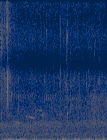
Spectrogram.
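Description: Wind buffeting the microphone on an open boat: an uneven low rumble with no distinct events.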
